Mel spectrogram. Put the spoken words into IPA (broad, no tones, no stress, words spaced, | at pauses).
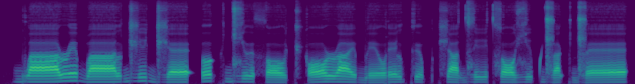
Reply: bwaːɹe baːld͡ʒi d͡ʒɛ ʔɤk d͡ʑɨθɔo̯ t͡ʃʼɔɹae̯ beo̯ɾelkʲɤpt͡ʃa d͡ziːt͡sɔʑipɖ͡ʐak ɖ͡ʐɛː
